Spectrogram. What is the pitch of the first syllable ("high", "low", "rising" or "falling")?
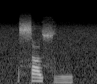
high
